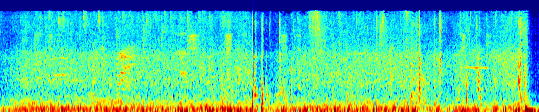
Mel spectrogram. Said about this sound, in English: Oh, it's raining.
